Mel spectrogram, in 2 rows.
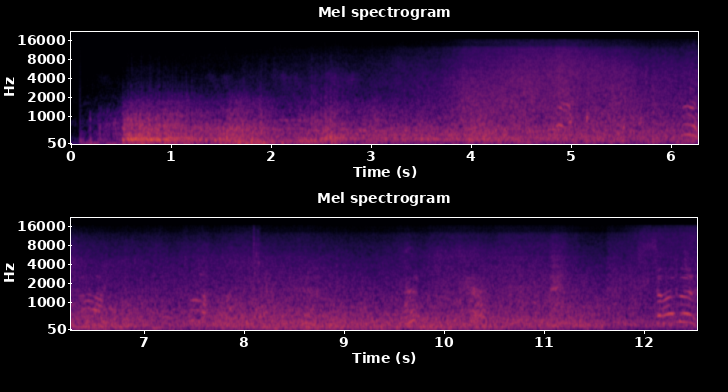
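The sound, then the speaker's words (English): Stormy sea waves crash continuously under a strong, roaring wind that buffets the microphone, with faint, indistinct shouting voices caught in the steady, loud din. “We're going to get into season 3, episode 8 of The Chosen, where it does a very good job depicting what was going on with the disciples as Jesus was far away and they were caught in a storm.”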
